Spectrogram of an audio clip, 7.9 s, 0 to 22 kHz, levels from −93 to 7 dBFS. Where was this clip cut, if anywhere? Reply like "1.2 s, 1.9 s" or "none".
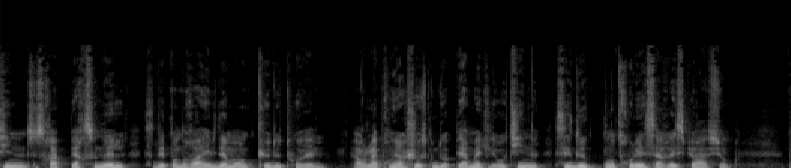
1.4 s, 5.5 s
